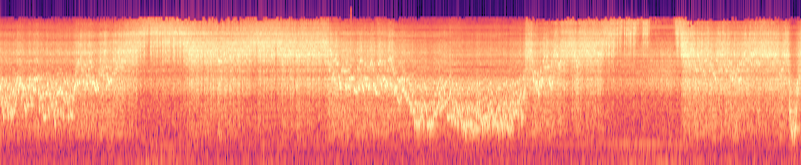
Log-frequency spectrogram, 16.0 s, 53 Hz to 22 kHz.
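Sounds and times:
siren-like electronic warbling: 0.0 - 4.8, 6.6 - 11.3.

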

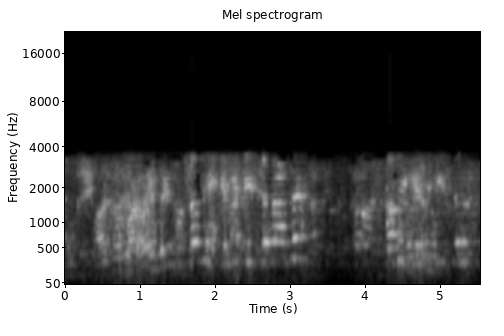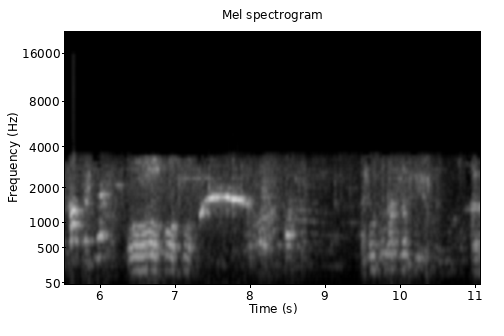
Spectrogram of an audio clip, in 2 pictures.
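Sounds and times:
person whistling: 7.3 - 8.0.

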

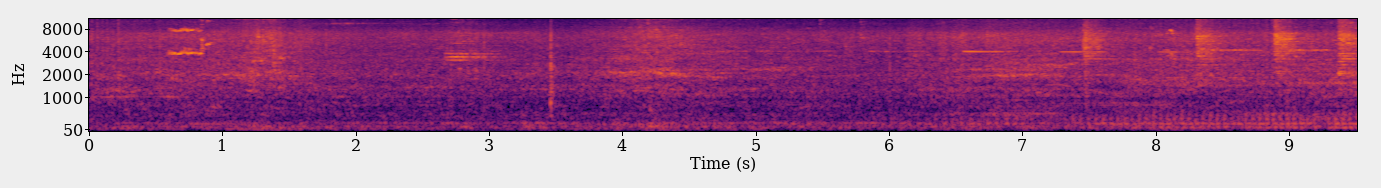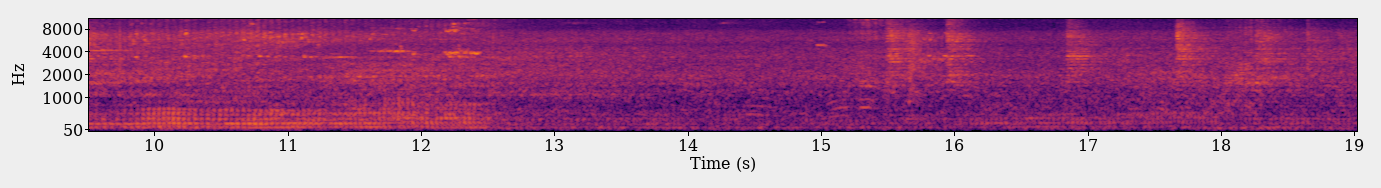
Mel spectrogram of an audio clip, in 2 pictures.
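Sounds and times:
car engine and road noise: 0.0 - 19.0.

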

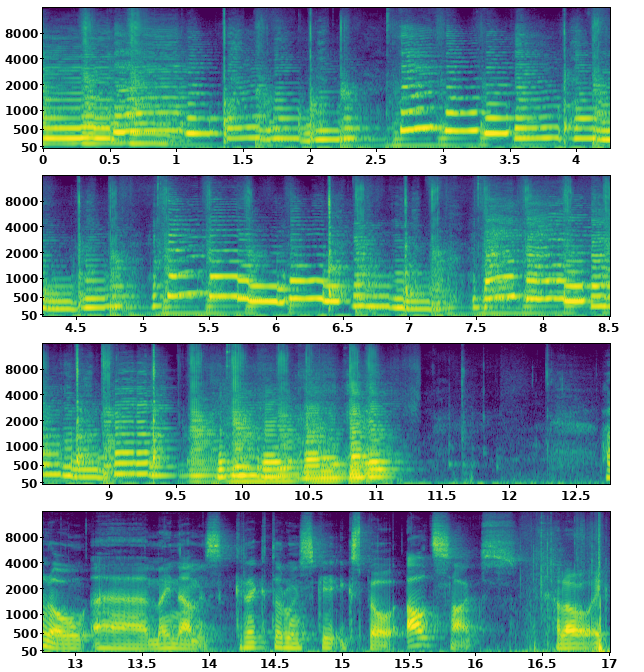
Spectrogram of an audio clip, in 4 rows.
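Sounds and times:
alto saxophone melody: 0.0 - 11.4
bass clarinet low notes: 0.0 - 11.4.

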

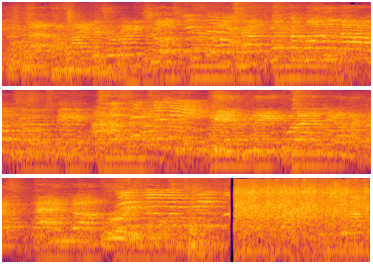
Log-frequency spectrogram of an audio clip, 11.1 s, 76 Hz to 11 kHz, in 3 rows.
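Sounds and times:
men singing together: 0.0 - 8.6.

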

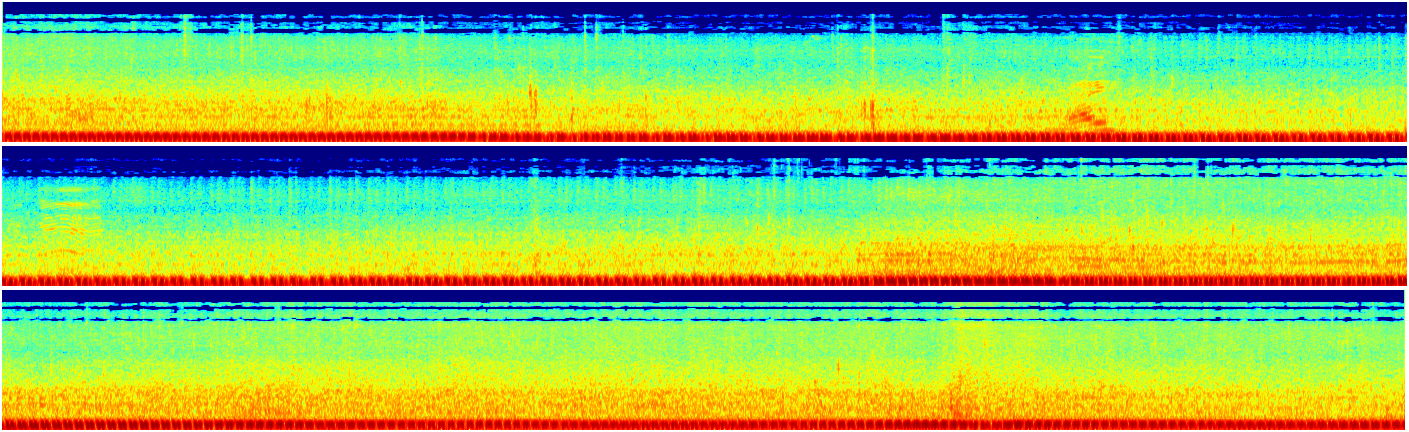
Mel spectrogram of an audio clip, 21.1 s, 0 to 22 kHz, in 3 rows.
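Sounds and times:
off-road vehicle engine running: 0.0 - 21.0
water washing around tyres: 0.0 - 21.0.

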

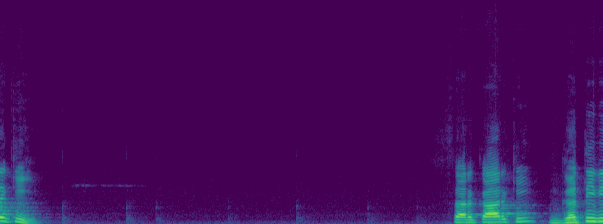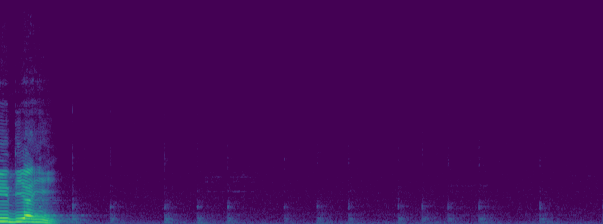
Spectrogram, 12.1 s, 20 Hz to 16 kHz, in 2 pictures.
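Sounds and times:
stylus tapping on screen: 0.0 - 5.2, 5.9 - 12.0.

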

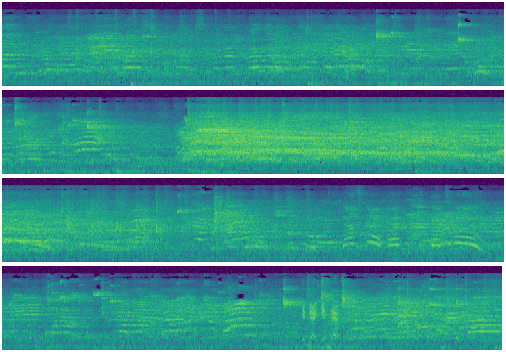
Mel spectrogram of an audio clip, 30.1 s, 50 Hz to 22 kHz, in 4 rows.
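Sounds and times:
crowd voices in gym: 0.0 - 30.0
sneakers squeaking on court: 25.6 - 30.0.

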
